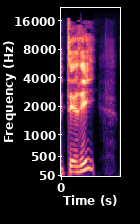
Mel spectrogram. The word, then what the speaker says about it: terrils: On dit les terris ou les terrils? – Alors, le L ne se prononce pas exactement comme dans fusil.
